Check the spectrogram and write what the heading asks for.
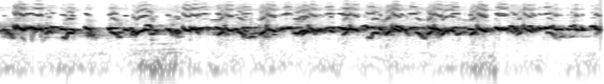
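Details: Yellow-vented bulbul (terucuk) in lively, long ngeropel-style song, used as a lure to spur other bulbuls into singing: a dense, continuous run of quick chirpy notes wavering in a high band, with faint low rumble beneath.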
